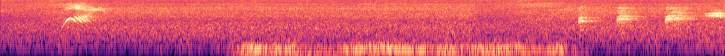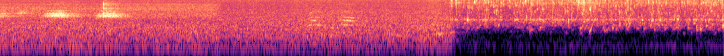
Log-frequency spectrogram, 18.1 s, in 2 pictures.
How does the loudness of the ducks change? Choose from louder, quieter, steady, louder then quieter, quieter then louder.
louder.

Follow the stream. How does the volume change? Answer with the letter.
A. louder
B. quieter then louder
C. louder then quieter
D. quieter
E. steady
E.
